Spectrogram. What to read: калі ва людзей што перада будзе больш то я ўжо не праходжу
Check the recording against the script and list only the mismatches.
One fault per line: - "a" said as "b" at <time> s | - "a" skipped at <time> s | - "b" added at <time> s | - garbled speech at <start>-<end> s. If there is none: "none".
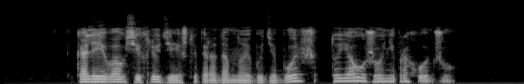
- "ўсіх" added at 1.2 s
- "мной" added at 2.4 s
